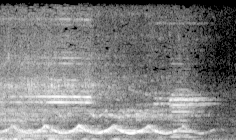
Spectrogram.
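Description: A siren wailing up and down in pitch, about three sweeps a second.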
